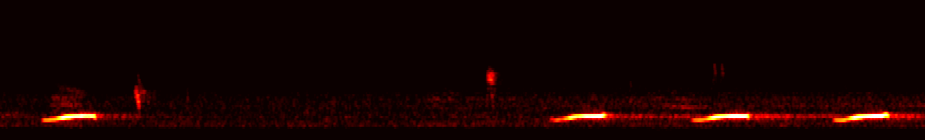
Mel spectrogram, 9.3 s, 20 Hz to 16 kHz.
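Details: Rising cooing notes from a common ground dove: one coo, a pause of several seconds with faint clicks, then three more spaced about 1.4 seconds apart.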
